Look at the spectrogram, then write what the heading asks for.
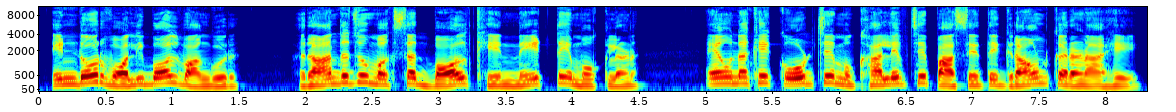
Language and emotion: Sindhi, neutral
